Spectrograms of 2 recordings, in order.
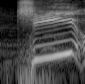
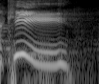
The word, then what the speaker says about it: qi: It's either chi or key, but it's QI.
